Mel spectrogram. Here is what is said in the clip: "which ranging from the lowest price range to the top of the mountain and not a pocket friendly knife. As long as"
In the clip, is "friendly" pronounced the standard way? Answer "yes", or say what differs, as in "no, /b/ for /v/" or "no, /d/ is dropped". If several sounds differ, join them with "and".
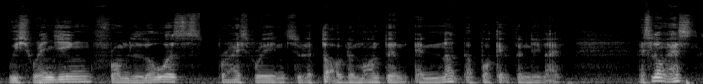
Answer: no, /ɹ/ is dropped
